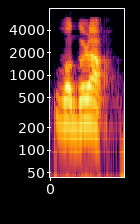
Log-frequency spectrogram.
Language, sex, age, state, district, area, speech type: Marathi, female, 18-30, Maharashtra, Wardha, rural, read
